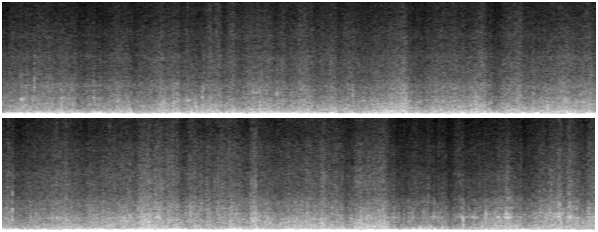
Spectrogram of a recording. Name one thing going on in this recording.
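Skis hiss and scrape over snow.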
